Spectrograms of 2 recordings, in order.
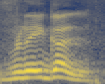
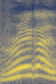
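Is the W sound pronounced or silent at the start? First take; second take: pronounced; silent. First: The word starts with a W sound. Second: The word starts without a W sound. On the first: The speaker calls it wrong. "ना कि व्रेगल" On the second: The speaker calls it right. "रेगल ना कि व्रेगल"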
